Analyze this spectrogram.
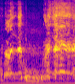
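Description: A pig oinks and grunts in quick, harsh bursts, ending in a louder, noisy squeal. It is fairly loud, with no talking.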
